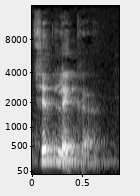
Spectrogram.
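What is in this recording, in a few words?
Santali, male, how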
